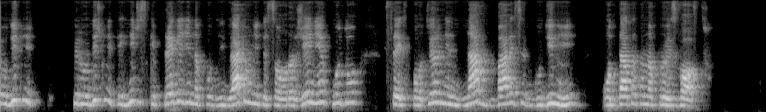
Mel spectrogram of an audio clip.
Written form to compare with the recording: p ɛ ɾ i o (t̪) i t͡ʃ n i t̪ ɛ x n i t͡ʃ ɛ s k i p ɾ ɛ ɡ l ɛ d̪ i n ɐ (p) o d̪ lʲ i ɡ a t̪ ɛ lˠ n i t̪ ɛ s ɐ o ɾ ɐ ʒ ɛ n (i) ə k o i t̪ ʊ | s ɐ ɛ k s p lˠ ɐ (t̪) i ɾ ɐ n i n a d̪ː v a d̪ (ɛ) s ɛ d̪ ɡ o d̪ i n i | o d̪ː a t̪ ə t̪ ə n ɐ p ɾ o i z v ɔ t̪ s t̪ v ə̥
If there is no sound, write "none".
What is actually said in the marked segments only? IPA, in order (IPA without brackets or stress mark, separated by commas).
d̪, p, i, t̪, ɛ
